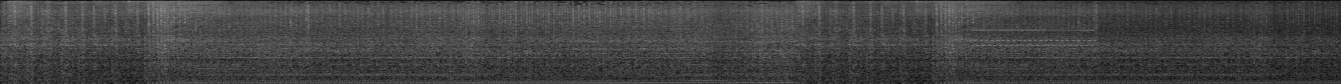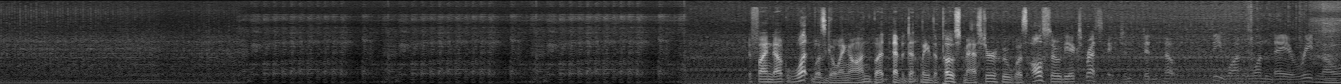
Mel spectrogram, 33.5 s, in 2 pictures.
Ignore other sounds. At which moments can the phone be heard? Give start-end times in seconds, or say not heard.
12.1-13.8.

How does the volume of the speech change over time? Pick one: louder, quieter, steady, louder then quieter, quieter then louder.
quieter.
